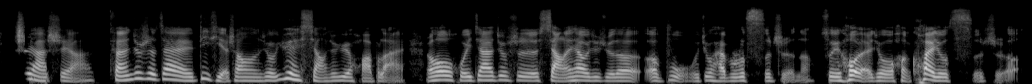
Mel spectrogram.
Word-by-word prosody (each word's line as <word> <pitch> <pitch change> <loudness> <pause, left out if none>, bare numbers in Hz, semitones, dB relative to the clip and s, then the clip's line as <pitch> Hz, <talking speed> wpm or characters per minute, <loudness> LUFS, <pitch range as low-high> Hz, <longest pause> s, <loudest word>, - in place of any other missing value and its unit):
是 255 - -2
呀， 190 -7 +2
是 175 +1 -6
呀， 175 +4 -7 0.2
反 195 -2 +3
正 210 - 0
就 275 +1 -1
是 255 -2 +1
在 215 -7 +3
地 250 +10 -4
铁 185 -8 -3
上 175 -2 -2
就 180 +1 -2
越 245 +1 +3
想 155 -6 -4
就 170 - -6
越 175 -1 -2
划 165 - -4
不 - - -9
来， - - -5 0.2
然 175 - +2
后 205 0 +6
回 180 -2 -1
家 195 0 +3
就 200 +1 -4
是 180 -2 -3
想 160 - +1
了 155 - -1
一 - - 0
下， 190 - +5
我 180 - +1
就 175 - -4
觉 165 -1 -5
得， 165 -1 -1
呃， 170 - -2
不， 180 +5 -7
我 155 - -8
就 180 +3 -4
还 160 -2 +1
不 160 - -9
如 175 +2 0
辞 165 0 -6
职 160 - -11
呢， - - -14
所 185 - -2
以 175 - +3
后 215 +4 +7
来 - - +1
就 160 -1 0
很 170 0 -5
快 150 - +6
就 170 -2 +2
辞 155 - -12
职 - - -15
了， - - -10
175 Hz, 320 characters per minute, -23 LUFS, 165-195 Hz, 0.2 s, 后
